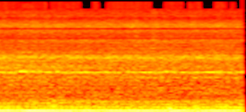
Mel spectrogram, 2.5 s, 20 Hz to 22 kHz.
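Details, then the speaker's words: 2000 Jeep Cherokee XJ Classic 4x4, brand new inline-six engine, cold start with hood open: settles into smooth even low idle rumble, no misses or knocks; no smoke, no oil burning, no leaks; normal cold idle. "This is a cold start, by the way. No smoke, doesn't burn oil, anything like that."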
